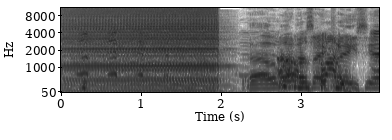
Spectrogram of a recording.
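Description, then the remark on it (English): A loud, harsh game show buzzer blares steadily for about two seconds, a flat rasping tone full of overtones, then cuts off as a person starts talking. “It was sliced, but after the buzzer”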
